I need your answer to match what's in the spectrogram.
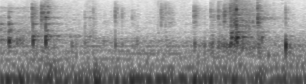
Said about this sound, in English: That's a lot of dice he's picking up.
